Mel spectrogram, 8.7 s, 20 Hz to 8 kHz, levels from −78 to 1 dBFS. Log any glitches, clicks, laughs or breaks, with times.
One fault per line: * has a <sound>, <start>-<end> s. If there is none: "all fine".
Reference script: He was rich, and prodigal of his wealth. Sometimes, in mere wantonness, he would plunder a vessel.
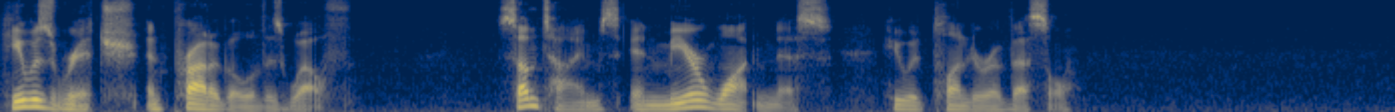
all fine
